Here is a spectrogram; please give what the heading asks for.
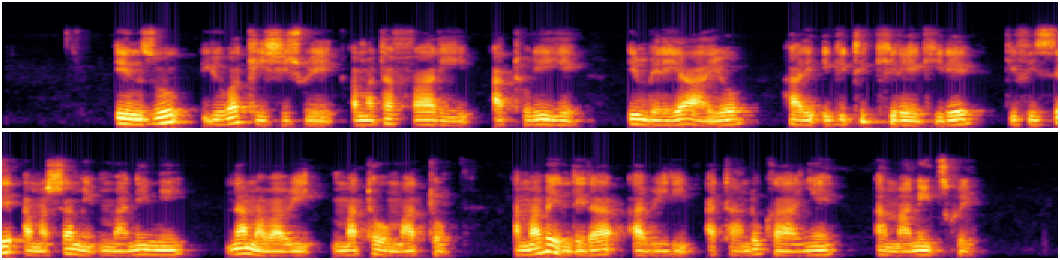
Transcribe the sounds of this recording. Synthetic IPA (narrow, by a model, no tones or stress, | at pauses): inzujuːβakiʃiʒɡwe̞̰amatafaɾiatʰuɾije̞ | imbe̞ɾe̞jaːjo̞ | haɾiʔiɡitʰikʰiɾe̞kʰiɾe̞ɡ̥ifise̞ʔamaʃamimanini | namaβaβimatʰo̞matʰo̞ | amaβe̞ːnde̞ɾaa̰βiɾḭatʰaːndukʰaɲe̞ | amanit͡swe̞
